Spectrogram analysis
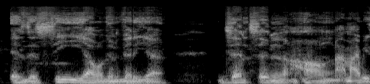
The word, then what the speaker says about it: Jensen Huang: Now, before we get going, that guy that she is talking about is the CEO of NVIDIA, Jensen Huang. I might be saying his name wrong.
